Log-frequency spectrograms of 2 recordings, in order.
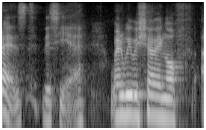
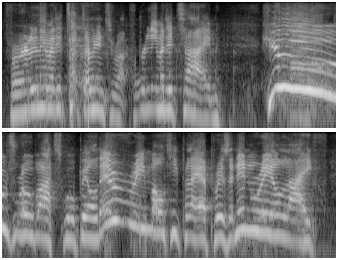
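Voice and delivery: trailer voice; 5 semitones higher than usual. Pretend. Developer finishes the mock trailer, hammed-up announcer. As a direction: pump it up like an ad climax.

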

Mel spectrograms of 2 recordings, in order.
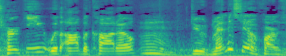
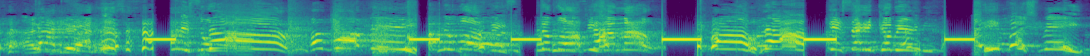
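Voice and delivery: high shouting; much slower than usual. Pretend. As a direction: shout it high in mock outrage. Mock outraged award reaction.

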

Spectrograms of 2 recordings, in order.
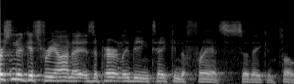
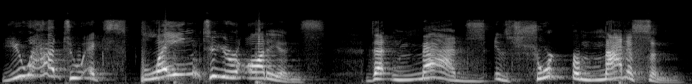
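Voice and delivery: loud, high, slow and drawn out; mocking exasperation; 4 semitones higher, 6 dB louder, slower than usual. Real, not acted. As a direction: stretch each word in mock disbelief. Mocks the writer's needless explanation.

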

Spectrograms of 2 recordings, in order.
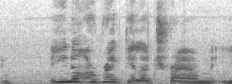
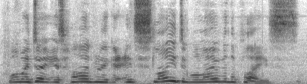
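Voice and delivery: higher, louder alarmed outburst; panicked; 8 semitones higher, 4 dB louder than usual. Real, not acted. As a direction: yelp it as the truck slides. Truck sliding out of control.

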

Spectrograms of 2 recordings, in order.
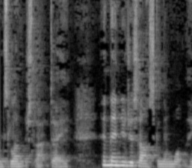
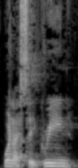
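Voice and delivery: normal talking voice

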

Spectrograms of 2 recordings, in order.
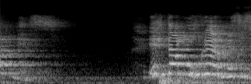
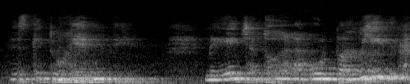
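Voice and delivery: lightly acted low, slow complaint; aggrieved devil; 6 semitones lower than usual. Devil explains his tears to the pastor, mock-aggrieved and low. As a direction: start the grievance low and drawn out. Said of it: "por qué estás llorando entonces".

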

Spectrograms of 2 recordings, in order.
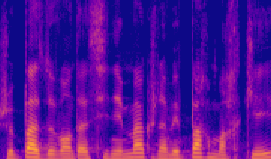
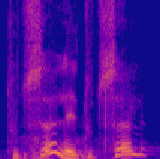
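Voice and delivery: high, soft teasing singsong; mocking jeer; 11 semitones higher, 4 dB quieter than usual. A narrator's reading. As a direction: taunt her from across the room, much higher. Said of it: "colibets en susurre". (hommes du café raillant la cliente, voix haute et moqueuse)

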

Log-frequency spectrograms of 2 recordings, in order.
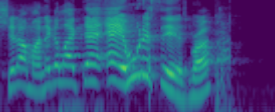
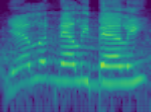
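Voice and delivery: loud, high hype call; excited cheer; 6 semitones higher, 10 dB louder than usual. Real, not acted. Viewer cheering little Nelson, excited cheer. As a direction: cheer him on at full voice.

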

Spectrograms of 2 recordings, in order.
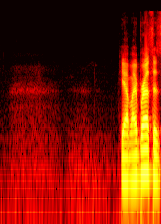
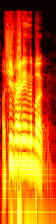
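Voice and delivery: excited; 9 semitones higher, 8 dB louder than usual. Real, not acted. Ghost seems to answer.

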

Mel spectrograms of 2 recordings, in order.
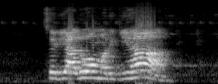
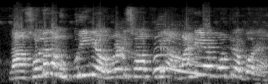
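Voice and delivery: raised, high-pitched exasperated threat; angry scolding; 7 semitones higher, 4 dB louder than usual. Acted. Prankster arguing over taking the dog away, angry scolding. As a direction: snap loudly, patience gone.

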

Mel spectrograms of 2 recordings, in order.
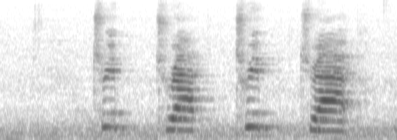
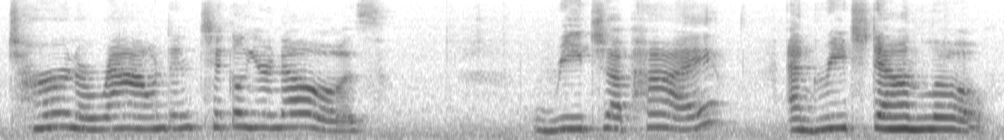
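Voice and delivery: slow sing-song action rhyme; children's rhyme; slower than usual. Shown as a demonstration. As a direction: chant it slowly for little ones. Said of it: "finish off with our rhyme".

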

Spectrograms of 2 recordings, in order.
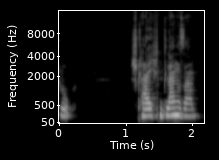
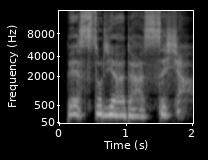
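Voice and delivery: slow, unvoiced, menacing whisper; the Dark Lord questioning Draco in an angry hiss. A narrator's reading. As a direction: hiss the doubt like a threat. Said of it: "zischte Voldemort ein weiteres Mal".

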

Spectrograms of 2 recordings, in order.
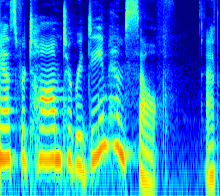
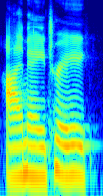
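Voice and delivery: Stephen Hawking as a tree; 4 semitones lower, slower than usual. Acted. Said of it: "do a Stephen Hawking impression of a tree".

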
